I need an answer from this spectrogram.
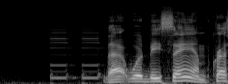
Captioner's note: buzzer sounds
